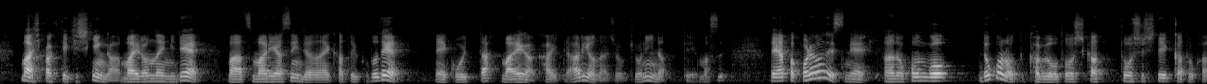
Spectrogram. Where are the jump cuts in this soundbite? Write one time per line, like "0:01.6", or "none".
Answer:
none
